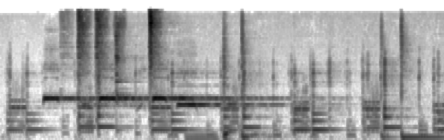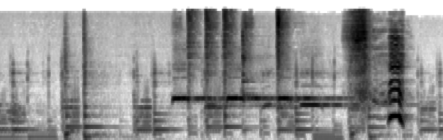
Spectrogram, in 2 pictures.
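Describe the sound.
A whistled imitation of a cuckoo call, steady high notes stepping between two pitches, repeated with sharp clicks and knocks around them, moderately loud, with no talking.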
